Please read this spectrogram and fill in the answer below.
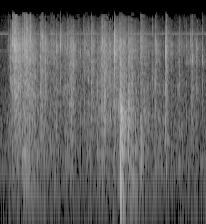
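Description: Small clear plastic bag crinkling as it is picked up and handled: a dense run of crackles starting just after the start.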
